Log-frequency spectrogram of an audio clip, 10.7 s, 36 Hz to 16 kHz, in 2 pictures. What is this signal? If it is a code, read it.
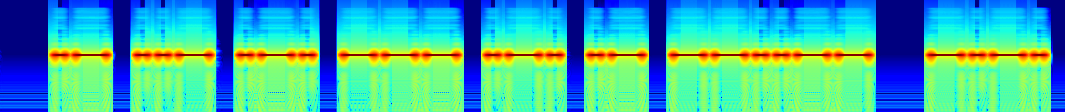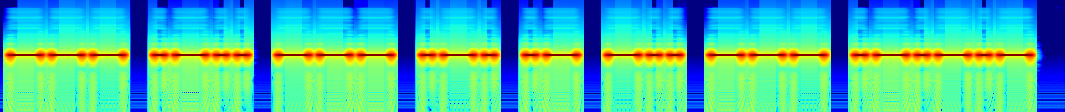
Morse code, heard as a keyed tone, about 23 wpm, 800 Hz. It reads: AURORA, COLORADO.
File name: ANGLAIS texte clair 3 vitesse 22 mots minute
